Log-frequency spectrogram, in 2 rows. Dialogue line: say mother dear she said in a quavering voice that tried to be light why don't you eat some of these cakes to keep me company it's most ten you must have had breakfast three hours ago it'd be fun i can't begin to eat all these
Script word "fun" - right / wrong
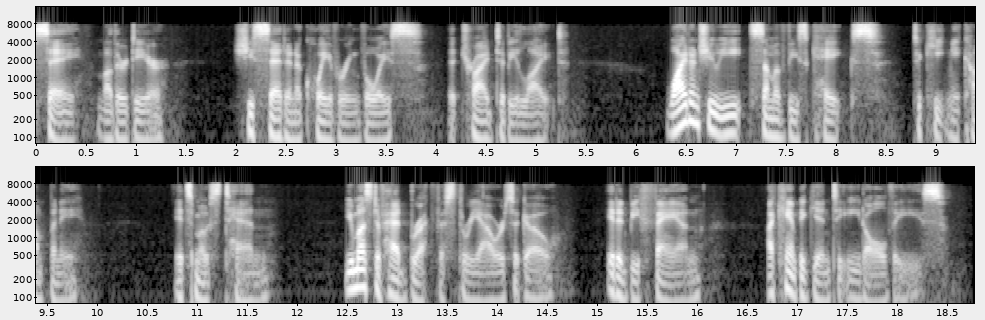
wrong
